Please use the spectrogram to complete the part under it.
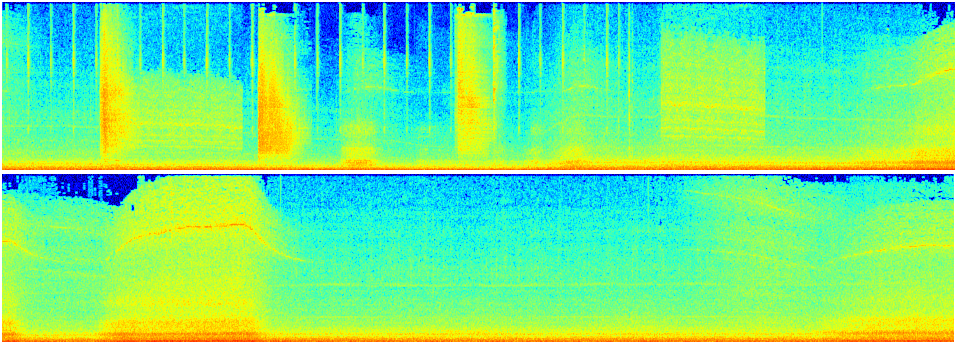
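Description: Tyres roll and hum on the road.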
